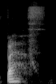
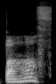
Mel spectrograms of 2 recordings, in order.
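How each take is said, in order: First: The vowel is short, northern Manchester style. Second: The vowel is long, southern style.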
